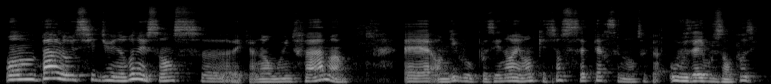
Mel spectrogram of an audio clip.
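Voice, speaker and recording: A woman's voice: low-pitched, fast. A woman doing a tarot reading for her viewers, speaking in a chatty way and often checking in with "hein" and "d'accord". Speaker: psychic card reader. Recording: steady background noise with clicks.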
